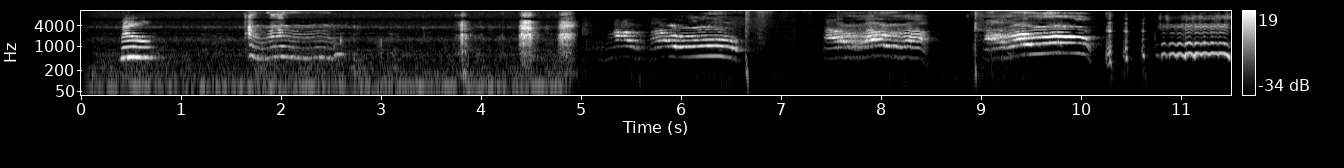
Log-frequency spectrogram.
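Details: Domestic cat giving a string of unusual, drawn-out meows indoors, each wavering and bending in pitch, some rising then falling, about seven calls with short gaps, the first few over a low hum and brief human voices.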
